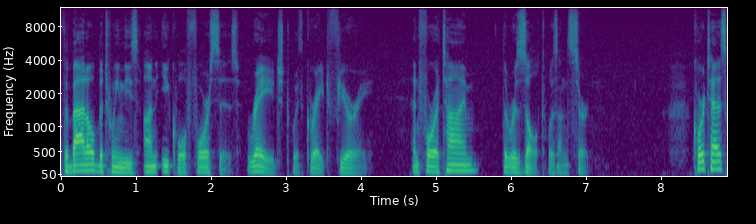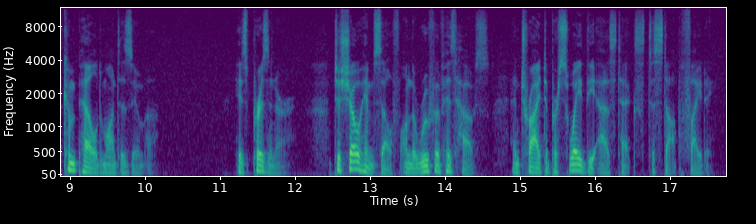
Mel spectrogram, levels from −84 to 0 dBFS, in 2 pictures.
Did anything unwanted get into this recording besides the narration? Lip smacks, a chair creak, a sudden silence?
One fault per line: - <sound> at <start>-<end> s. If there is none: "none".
none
